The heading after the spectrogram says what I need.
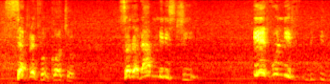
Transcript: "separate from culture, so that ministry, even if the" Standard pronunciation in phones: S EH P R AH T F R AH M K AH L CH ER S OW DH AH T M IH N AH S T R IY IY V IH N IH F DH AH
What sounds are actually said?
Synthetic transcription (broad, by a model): S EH P R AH T F R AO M K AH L CH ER S OW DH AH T M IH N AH S T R IY IY V IH N IH F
